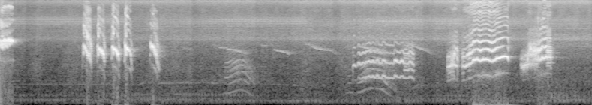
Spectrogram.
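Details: Hwamei in varied song: a quick run of bright repeated whistles, then softer arched, slurred notes, ending in loud, rich warbled phrases.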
